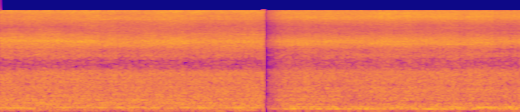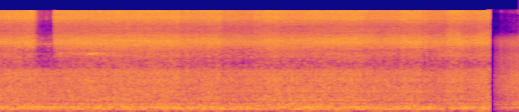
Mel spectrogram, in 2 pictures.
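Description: A machine running steadily with a low hum, broken by two sudden brief dropouts, about a third of the way in and near the end.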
